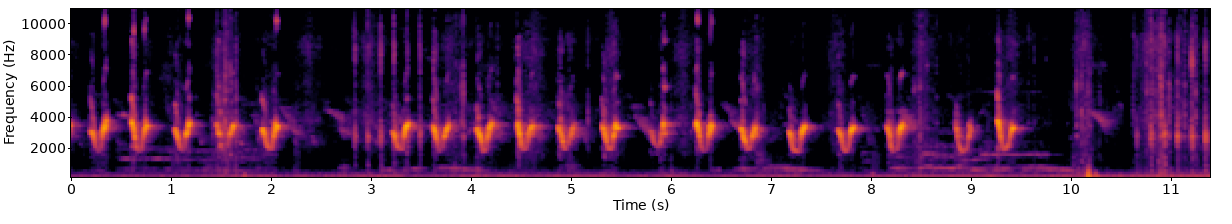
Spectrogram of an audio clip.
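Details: Pet-bird training recording of long-tailed shrike 'toet toet' song: a long rapid series of clear, dipping whistled notes, evenly repeated with brief pauses and one soft thump near the end.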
